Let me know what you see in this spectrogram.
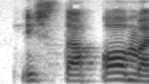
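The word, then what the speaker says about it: استقامة: Istiqomah ini istiqamah bacanya.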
